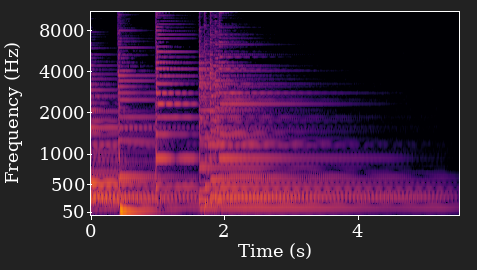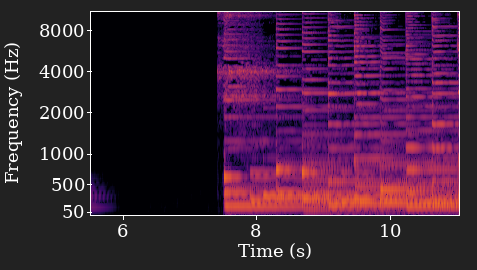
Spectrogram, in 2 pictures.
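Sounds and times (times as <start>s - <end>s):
plucked-string music: 0.0s - 5.2s, 7.5s - 11.0s.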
